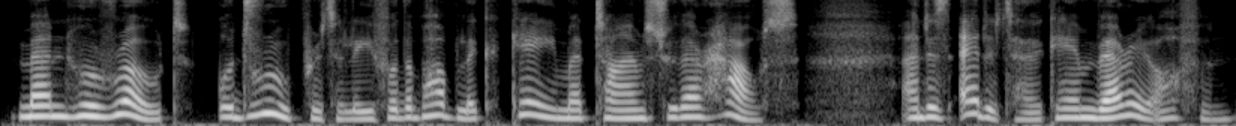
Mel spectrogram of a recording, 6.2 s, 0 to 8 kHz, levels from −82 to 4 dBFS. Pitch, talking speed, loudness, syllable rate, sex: 215 Hz, 205 wpm, -19 LUFS, 5.8 syllables/s, female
